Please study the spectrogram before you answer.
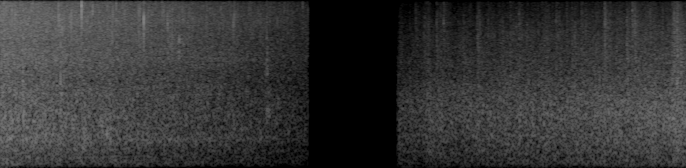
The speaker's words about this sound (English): And always, rain.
